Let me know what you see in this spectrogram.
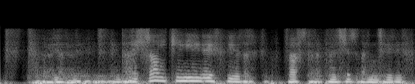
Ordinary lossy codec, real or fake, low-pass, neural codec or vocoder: none; fake; 5.4 kHz; codec, 16 kHz, 0.5 kbps, FreqCodec, smaller model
